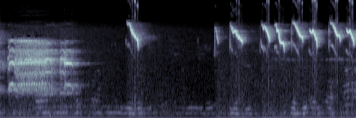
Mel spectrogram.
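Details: A harsh, rasping buzz opens, then after a gap the white-eye delivers a quickening series of sharp, high, down-slurred whistles, about eight notes close together.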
